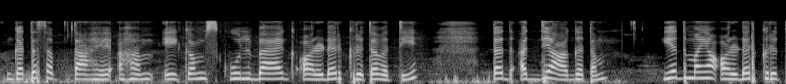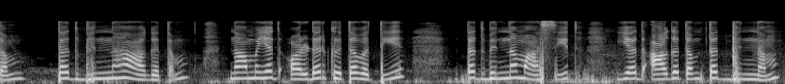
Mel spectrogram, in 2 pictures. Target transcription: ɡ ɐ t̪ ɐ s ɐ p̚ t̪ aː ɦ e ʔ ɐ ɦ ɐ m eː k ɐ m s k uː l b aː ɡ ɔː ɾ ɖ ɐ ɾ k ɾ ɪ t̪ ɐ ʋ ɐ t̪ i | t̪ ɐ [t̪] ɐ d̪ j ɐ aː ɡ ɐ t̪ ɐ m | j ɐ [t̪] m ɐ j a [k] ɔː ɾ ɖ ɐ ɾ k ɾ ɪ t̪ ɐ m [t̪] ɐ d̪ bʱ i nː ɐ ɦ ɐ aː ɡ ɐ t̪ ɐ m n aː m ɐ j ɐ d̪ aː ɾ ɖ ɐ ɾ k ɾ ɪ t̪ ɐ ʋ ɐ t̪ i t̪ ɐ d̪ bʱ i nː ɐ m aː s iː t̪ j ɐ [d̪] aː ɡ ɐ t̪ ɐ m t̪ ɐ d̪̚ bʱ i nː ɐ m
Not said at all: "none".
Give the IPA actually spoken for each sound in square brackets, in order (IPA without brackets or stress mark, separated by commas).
d̪, d̪, ʔ, t̪, d̪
